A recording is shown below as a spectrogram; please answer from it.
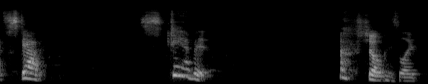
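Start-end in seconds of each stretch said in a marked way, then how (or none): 0.0-2.2 urgent stab it. Real, not acted. Urging the girl.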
